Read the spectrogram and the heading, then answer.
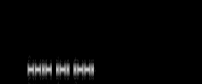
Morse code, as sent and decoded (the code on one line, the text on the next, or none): --.- .-. .--.
QRP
